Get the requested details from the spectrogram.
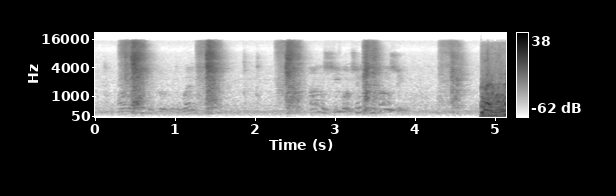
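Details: Five short, sharp, hissy bursts a second or so apart, ending in a loud noisy burst; small animal sneezing.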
